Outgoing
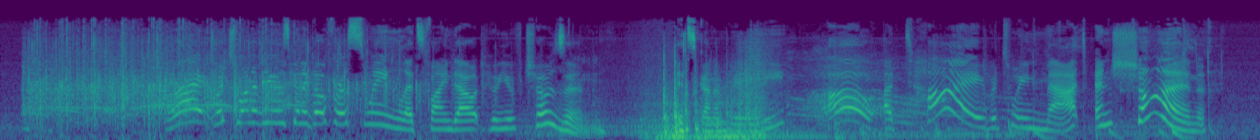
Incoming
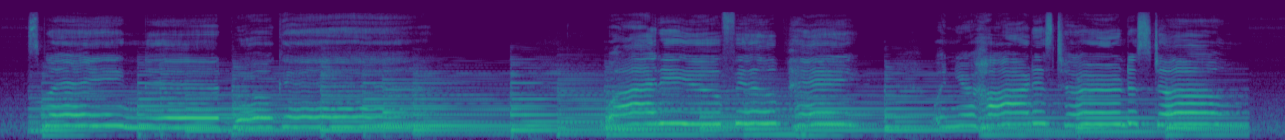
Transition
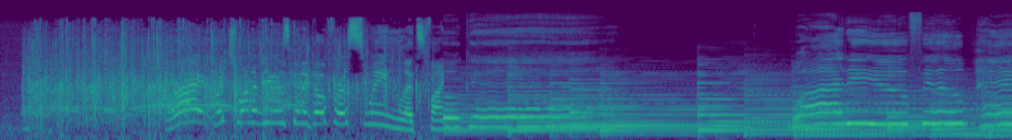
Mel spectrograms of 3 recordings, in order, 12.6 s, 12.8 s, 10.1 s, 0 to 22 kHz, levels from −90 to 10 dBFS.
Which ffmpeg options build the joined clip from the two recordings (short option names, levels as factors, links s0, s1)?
-filter_complex "[0:a]apad=whole_dur=10.12,atrim=end=10.12,atrim=end=4.432[s0];[1:a]atrim=start=2.558:end=8.25[s1];[s0][s1]acrossfade=d=0.004:c1=hsin:c2=hsin"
